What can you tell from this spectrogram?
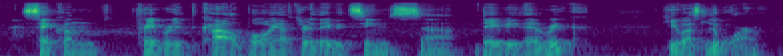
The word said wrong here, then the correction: Ehrlich: Did I say his name right? Not David. – David Ehrlich, yeah.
